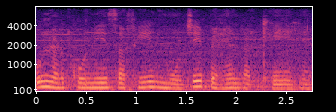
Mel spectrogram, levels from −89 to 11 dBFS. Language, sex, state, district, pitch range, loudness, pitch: Hindi, female, Chhattisgarh, Rajnandgaon, 155-175 Hz, -15 LUFS, 165 Hz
